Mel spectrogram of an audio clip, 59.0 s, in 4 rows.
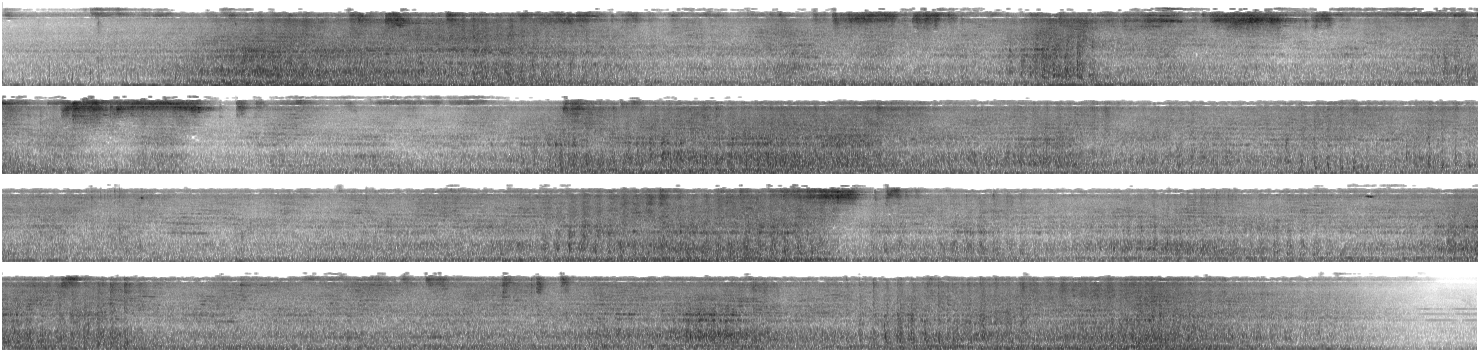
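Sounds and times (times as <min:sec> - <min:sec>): train wheels rumbling on rails: 0:00.0 - 0:58.4
clickety-clack of wheels: 0:34.8 - 0:46.8, 0:47.7 - 0:56.6.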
